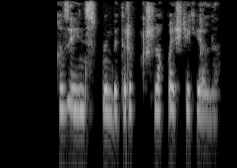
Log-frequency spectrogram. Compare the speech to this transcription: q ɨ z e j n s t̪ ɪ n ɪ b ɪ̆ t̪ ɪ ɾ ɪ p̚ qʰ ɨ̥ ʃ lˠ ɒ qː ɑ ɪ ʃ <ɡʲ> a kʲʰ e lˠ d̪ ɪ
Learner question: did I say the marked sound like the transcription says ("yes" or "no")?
no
